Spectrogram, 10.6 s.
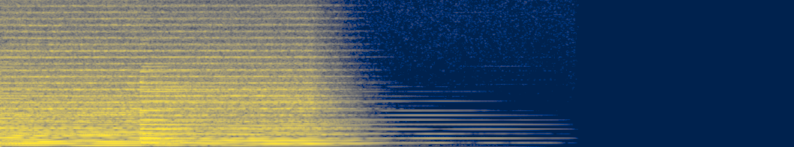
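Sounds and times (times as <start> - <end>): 
ambient music: 0.0 - 5.9.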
